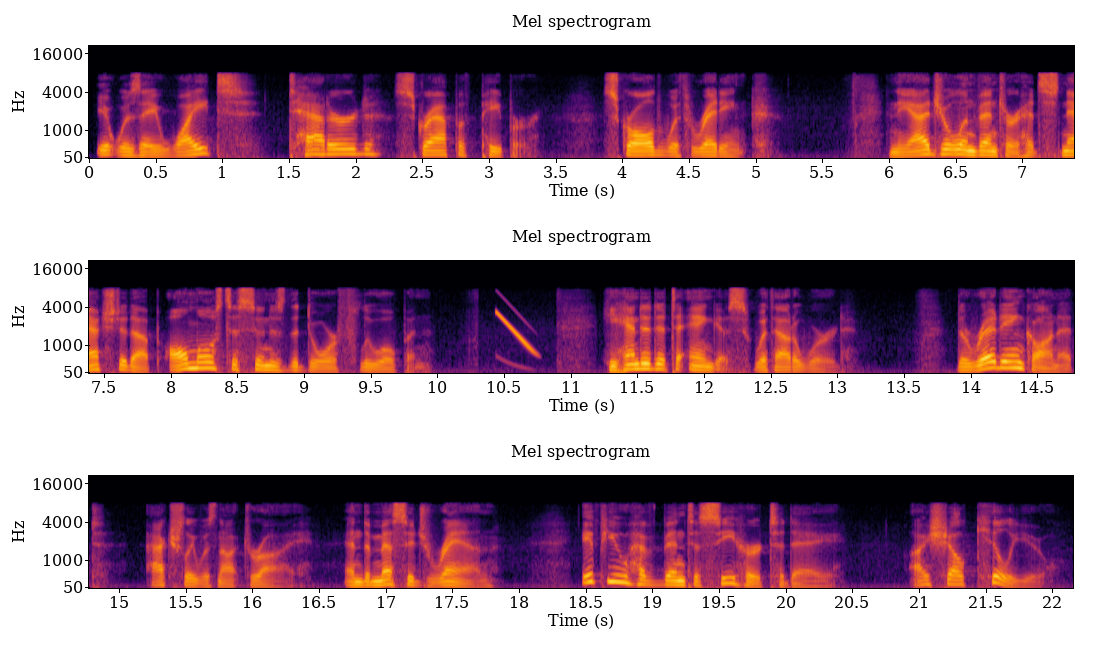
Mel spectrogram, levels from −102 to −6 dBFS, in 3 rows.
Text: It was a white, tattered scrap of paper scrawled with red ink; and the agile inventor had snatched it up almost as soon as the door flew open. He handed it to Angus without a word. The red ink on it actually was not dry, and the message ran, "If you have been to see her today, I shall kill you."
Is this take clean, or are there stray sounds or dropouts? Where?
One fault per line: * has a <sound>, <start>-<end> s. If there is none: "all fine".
* has a chirp, 10.4-10.8 s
